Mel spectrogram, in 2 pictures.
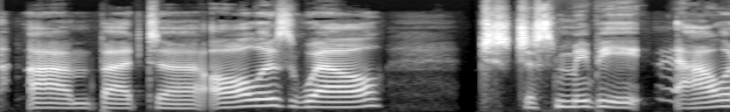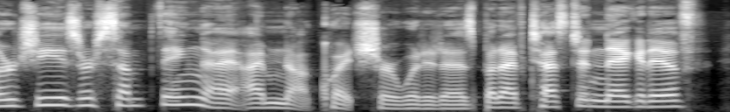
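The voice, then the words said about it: Slightly hoarse, cold-affected voice. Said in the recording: “You sound like a li- you got a little cold or something. ... I'm a little tiny bit under the weather. Might be losing my voice”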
